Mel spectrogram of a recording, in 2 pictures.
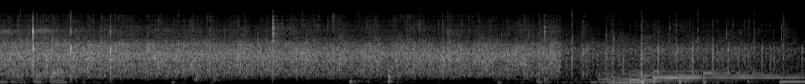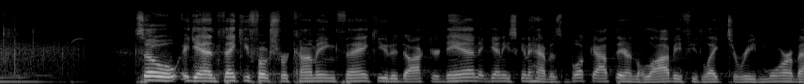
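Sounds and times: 
audience applause: 0.0s - 9.0s
speech: 9.5s - 16.0s.

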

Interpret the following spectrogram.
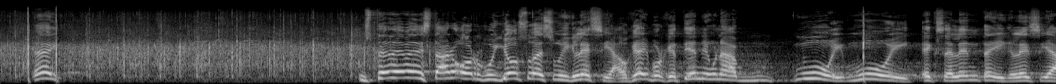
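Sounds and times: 
audience applauding: 0.0s - 4.6s
speech: 0.3s - 0.8s, 3.6s - 10.5s.

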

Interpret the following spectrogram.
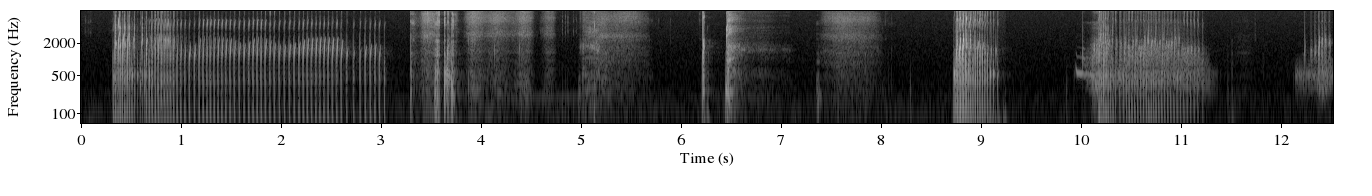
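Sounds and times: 
mouth-made fart noises: 0.3s - 3.9s, 8.7s - 9.3s, 10.0s - 11.4s, 12.2s - 12.5s.

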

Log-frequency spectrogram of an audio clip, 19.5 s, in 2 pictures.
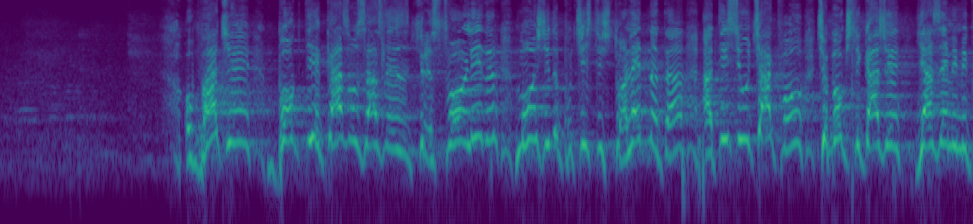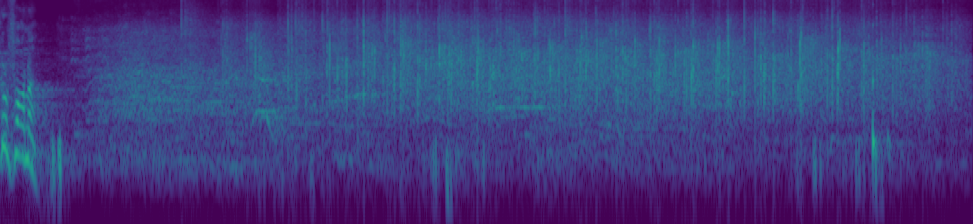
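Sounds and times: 
speech: 1.8s - 10.3s
laughter: 10.4s - 13.1s
audience applause: 11.2s - 19.4s.

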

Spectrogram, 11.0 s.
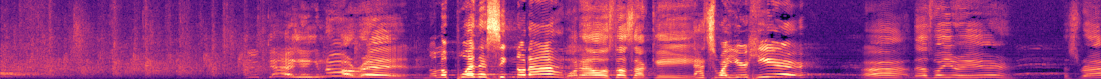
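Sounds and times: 
audience applause: 0.0s - 3.5s
speech: 2.7s - 11.0s.

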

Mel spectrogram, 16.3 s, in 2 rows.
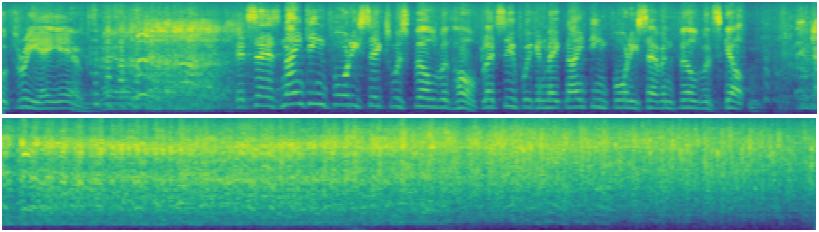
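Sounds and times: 
speech: 0.0s - 8.6s
laughter: 0.6s - 2.8s, 7.6s - 14.6s
studio audience applause: 8.3s - 16.2s.

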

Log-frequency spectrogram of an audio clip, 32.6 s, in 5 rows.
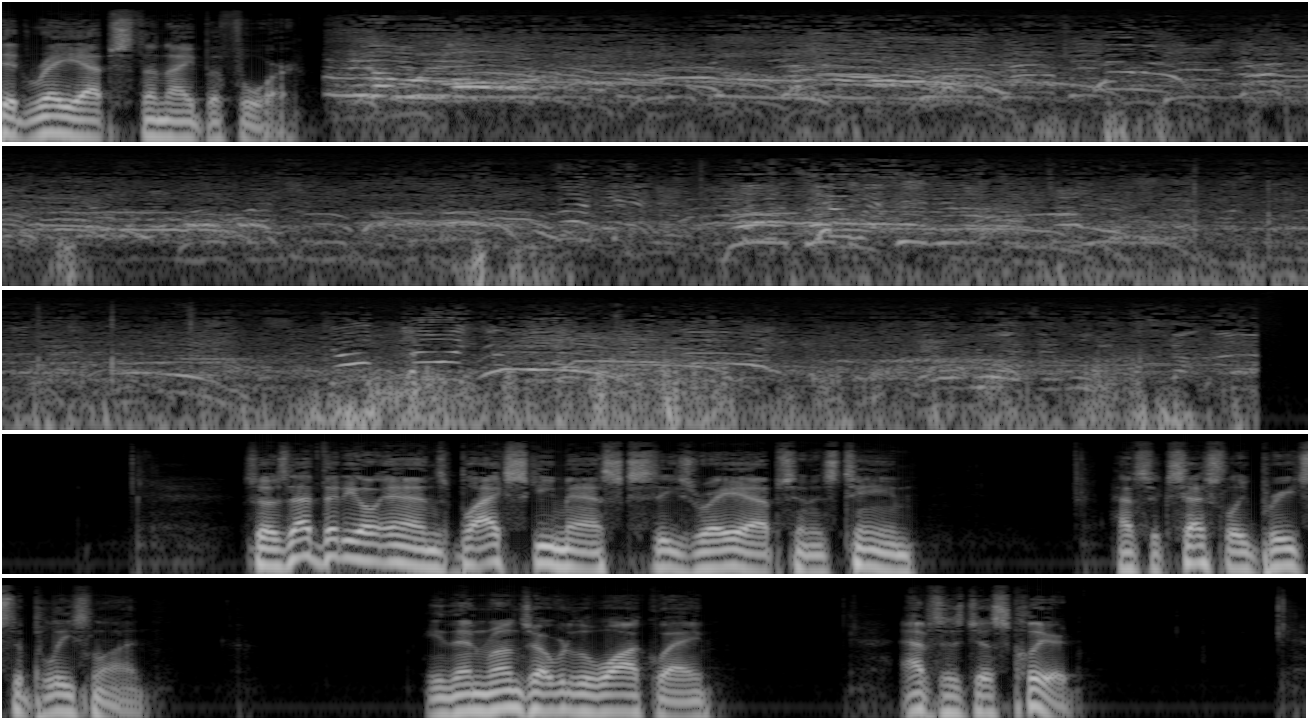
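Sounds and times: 
speech: 0.0s - 1.6s, 20.8s - 24.2s, 25.2s - 27.0s, 28.2s - 29.7s, 30.6s - 31.6s
crowd hubbub of shouting and talking voices in protest video: 1.6s - 19.4s.

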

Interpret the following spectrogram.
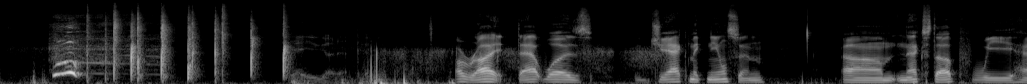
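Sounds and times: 
short vocal whoop: 0.5s - 1.7s
sharp irregular hand claps: 0.8s - 3.0s
speech: 4.6s - 7.7s, 8.4s - 10.2s.

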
